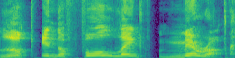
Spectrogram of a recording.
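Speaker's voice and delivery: slow, high put-on Bensonhurst Brooklyn accent. Co-hosts joke that Vince cannot say mirror, Vince impression with Bensonhurst accent. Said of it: "Sounds like my wife from Bensonhurst".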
